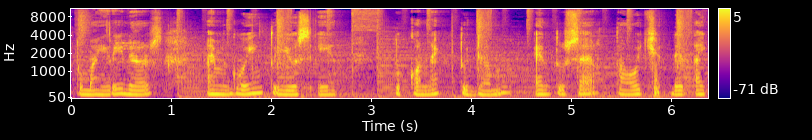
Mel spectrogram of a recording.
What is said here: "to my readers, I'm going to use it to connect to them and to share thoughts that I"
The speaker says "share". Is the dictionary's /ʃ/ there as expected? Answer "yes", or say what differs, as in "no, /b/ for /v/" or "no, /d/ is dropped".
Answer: no, /s/ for /ʃ/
